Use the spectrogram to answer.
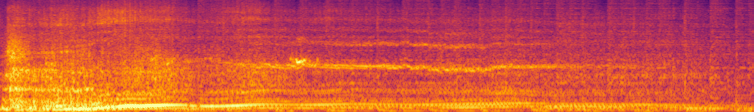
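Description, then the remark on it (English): The engine of a car called the Primal Rage revs up sharply and climbs in pitch as the vehicle accelerates, then holds a loud, steady droning whine with a hint of tire squeal, continuous throughout. “Ah, oh, it's our car, the Primal Rage.”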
